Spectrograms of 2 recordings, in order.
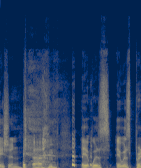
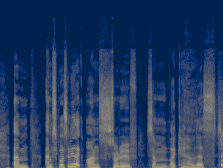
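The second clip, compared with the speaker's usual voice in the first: guileless, innocent, halting delivery; 3 semitones higher, 3 dB quieter than usual. Retelling how the other speaker asked about the list: imitating an innocent voice. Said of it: "such an innocent way".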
